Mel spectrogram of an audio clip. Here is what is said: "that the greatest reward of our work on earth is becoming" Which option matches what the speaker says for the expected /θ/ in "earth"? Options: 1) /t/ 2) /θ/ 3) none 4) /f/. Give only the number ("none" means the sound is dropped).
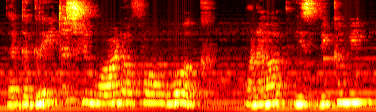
1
